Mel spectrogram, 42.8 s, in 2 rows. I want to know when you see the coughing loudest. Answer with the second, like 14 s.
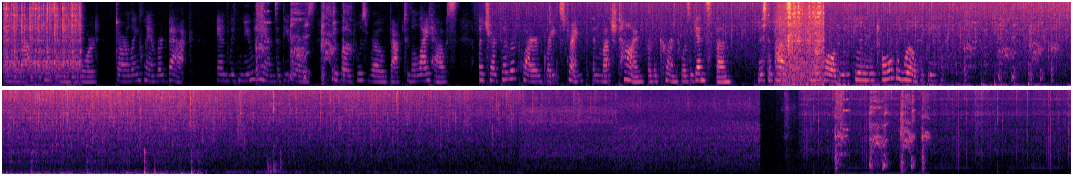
39 s.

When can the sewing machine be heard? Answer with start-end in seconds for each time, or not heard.
0.0-1.6.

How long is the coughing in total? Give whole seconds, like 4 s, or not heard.
6 s.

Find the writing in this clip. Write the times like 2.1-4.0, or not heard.
15.4-25.4.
